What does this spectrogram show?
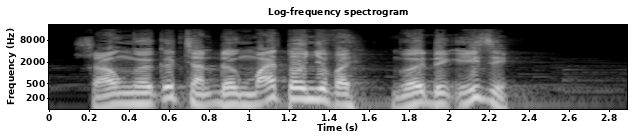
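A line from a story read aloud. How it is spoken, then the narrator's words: Furious roar. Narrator (Vietnamese): chàng bỗng nổi giận đến cực độ, chàng gầm to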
